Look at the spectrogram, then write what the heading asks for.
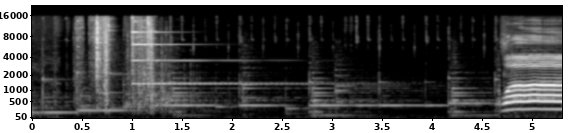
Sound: cash register dings

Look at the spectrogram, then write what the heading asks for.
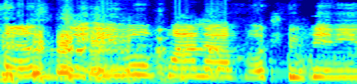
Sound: laughing

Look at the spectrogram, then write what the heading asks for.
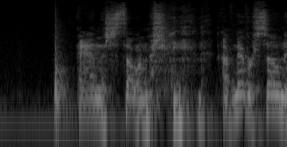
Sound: laughs

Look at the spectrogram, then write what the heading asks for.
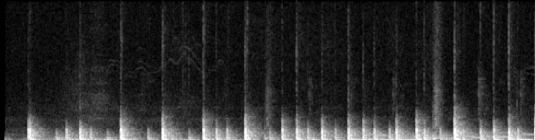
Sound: knocking on table

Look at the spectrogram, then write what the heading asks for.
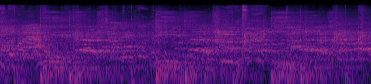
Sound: crowd chanting "Defense"

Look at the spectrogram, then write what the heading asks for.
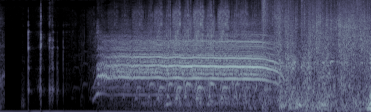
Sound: screaming

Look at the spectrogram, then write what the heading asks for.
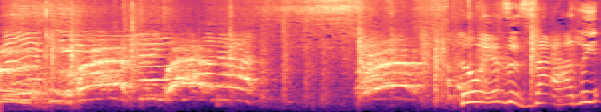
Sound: shrieking

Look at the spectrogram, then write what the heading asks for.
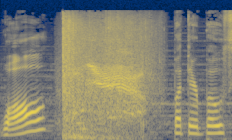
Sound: Kool Aid Man Voice

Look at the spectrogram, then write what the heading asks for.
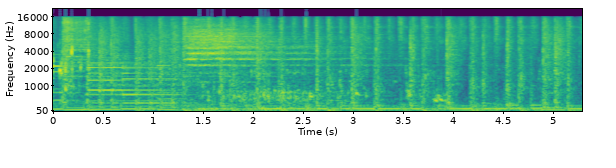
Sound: bubbles rush

